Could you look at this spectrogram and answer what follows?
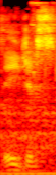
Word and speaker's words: aegis: saying EO and then I actually looked it up discovered he was pronouncing it right I'm like God damn it God damn it stupid sexy molini why are you always right so as it turns out despite the fact I may think that ages sounds cooler correct ways to pronounce egis so I do that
